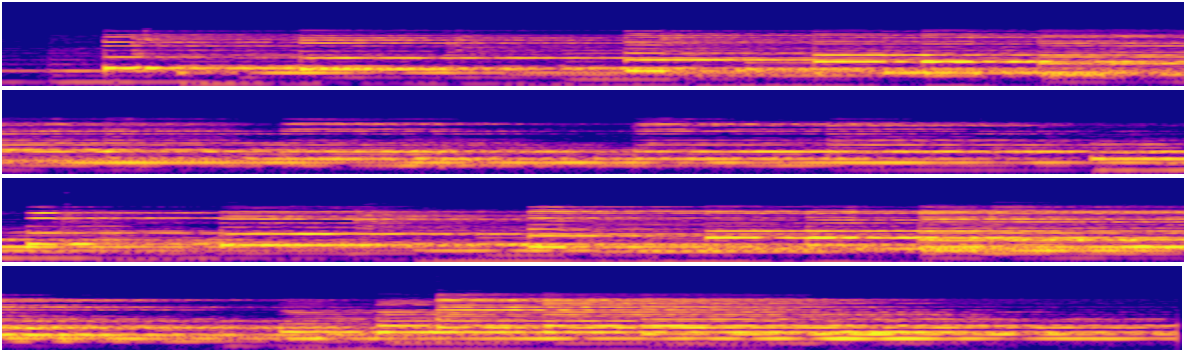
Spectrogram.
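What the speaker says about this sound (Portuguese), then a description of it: "aqui você percebe que o reverb é bem mais longo, ele tem uma ambiência que tem um sustain muito grande" Electric guitar sent through the Cloud preset on an Ampero Stomp II, a long worship-style ambient reverb, rings as sustained chords and notes that blur into a wide, washing tail, played continuously and alone.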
